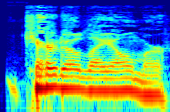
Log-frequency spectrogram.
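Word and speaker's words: Chedorlaomer: Kedorlaomer.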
